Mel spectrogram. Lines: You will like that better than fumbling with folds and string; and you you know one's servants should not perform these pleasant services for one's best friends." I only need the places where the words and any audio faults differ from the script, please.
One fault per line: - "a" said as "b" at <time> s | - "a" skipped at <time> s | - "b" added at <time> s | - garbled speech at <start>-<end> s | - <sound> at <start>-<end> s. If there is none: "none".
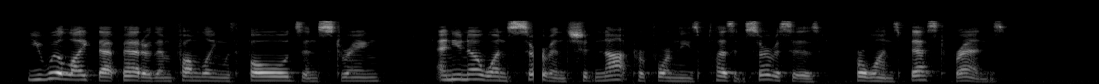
- "you" skipped at 4.6 s
- dropout at 5.3-5.4 s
